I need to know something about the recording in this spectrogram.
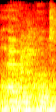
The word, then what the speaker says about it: Habakkuk: Okay, and that's how you pronounce Habakkuk's name is Habakkuk.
